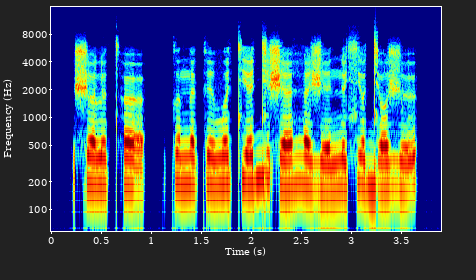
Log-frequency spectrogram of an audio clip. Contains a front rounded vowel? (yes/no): yes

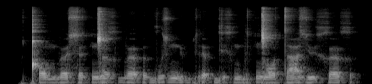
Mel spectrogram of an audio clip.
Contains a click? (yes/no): yes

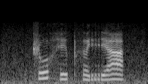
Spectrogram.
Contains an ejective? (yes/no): no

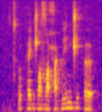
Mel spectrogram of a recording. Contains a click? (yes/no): no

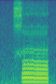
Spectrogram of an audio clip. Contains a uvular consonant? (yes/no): yes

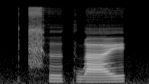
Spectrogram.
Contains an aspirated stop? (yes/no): yes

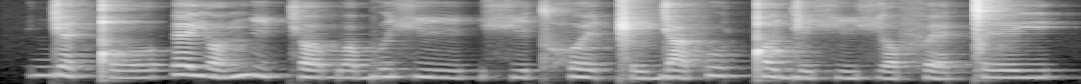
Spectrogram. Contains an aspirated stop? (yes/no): no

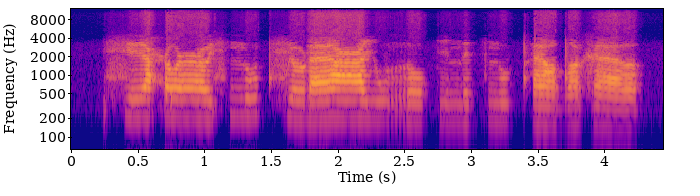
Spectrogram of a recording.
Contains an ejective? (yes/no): no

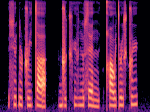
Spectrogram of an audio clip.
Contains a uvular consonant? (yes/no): yes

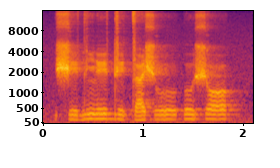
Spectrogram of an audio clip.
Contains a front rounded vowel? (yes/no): no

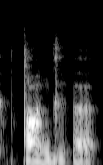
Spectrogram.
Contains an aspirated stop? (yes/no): no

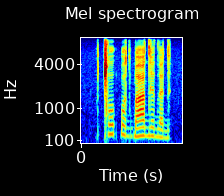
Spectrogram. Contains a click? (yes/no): yes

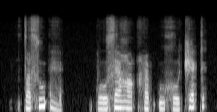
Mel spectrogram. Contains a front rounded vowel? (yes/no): yes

